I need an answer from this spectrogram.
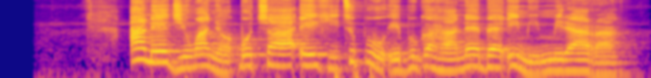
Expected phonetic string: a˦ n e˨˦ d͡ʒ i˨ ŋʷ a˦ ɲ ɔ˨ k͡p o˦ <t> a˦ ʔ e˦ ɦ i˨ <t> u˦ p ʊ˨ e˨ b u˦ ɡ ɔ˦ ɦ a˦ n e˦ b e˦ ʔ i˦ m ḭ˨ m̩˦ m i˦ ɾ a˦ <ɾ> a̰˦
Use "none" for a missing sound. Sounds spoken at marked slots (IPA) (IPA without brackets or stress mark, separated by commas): t͡ʃ, t, ɾ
